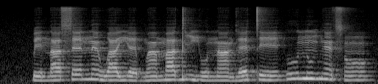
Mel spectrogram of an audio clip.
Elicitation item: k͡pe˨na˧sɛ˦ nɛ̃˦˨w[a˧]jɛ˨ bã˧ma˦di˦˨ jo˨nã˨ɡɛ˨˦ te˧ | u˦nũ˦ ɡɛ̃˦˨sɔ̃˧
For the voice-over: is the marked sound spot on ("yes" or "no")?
yes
